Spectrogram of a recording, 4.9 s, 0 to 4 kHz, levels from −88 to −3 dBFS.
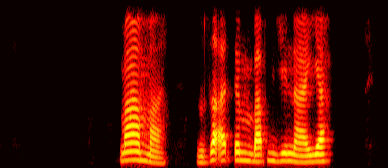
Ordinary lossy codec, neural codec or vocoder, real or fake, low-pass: Opus, 32 kbps; autoencoder, 22.05 kHz, a latent of 192 numbers a frame, VITS, trained on one speaker; fake; 3.6 kHz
